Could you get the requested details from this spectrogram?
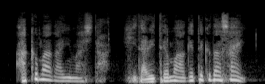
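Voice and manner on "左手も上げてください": feigned kindly, gentle voice, clearly put on. Telling the devil's trick command, in the devil's put-on gentle voice. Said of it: "イエス様と同じに優しく言えばみんな引っかかるはずだと".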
